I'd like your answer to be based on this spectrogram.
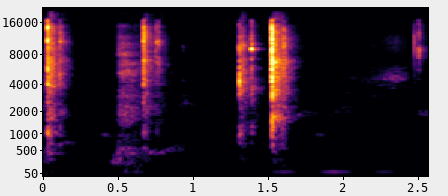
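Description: Quick bursts of keystrokes on a computer keyboard, close and crisp, in short irregular clusters separated by brief pauses.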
